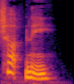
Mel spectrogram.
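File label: "chutney", British English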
